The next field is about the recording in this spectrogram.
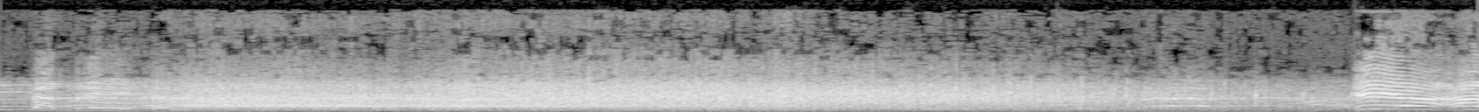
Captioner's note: applause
